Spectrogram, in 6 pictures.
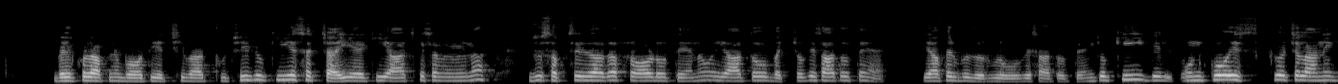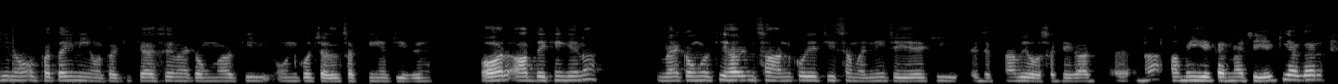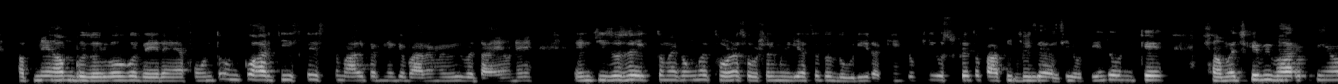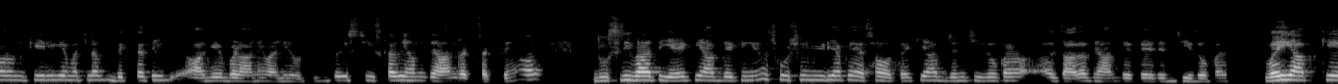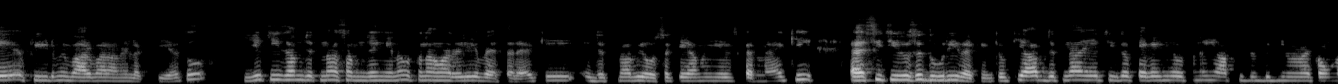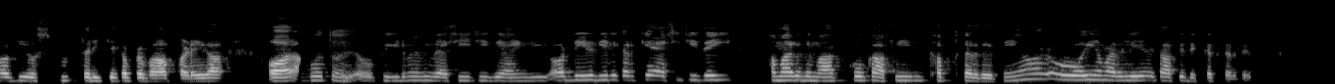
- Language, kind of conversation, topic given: Hindi, podcast, ऑनलाइन खबरों की सच्चाई आप कैसे जाँचते हैं?
- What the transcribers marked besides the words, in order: tapping; in English: "फ्रॉड"; in English: "फीड"; in English: "फीड"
